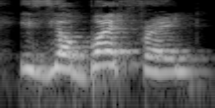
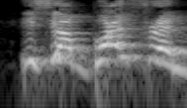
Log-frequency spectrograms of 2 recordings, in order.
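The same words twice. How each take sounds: First: Said in the usual way. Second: Louder indignant echo of the excuse; emphatic repeat. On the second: Real, not acted. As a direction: stress "your" hard, indignant. Repeated with force against officers.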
